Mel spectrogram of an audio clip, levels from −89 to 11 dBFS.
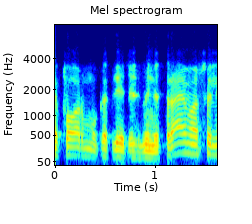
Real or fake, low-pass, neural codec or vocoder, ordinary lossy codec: real; 7.2 kHz; none; Opus, 16 kbps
